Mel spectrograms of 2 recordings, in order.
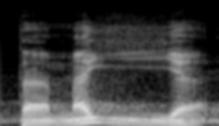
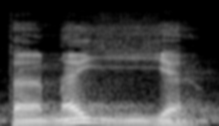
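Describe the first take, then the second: Both takes have the same delivery.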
